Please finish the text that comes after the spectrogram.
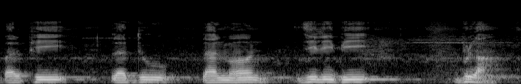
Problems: none marked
